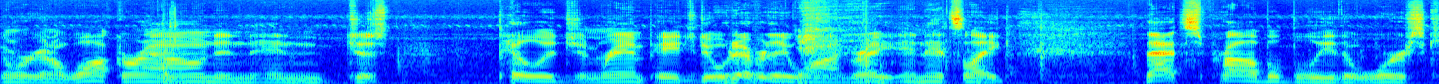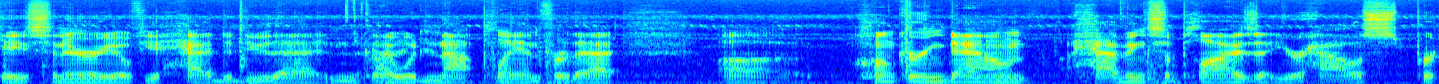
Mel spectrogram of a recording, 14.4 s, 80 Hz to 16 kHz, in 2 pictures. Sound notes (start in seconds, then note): 3.5 laughs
